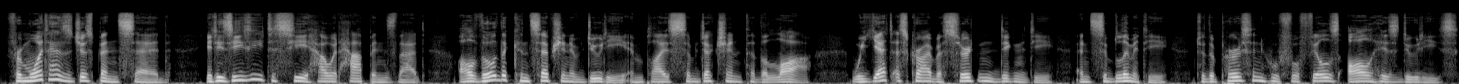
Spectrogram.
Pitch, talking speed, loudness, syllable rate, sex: 135 Hz, 170 wpm, -18 LUFS, 4.7 syllables/s, male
